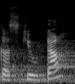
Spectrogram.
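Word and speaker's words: Cuscuta: Answer is कस्क्यूटा, CASCUTA, कैस्क्यूटा बोलो आप, ये कस्क्यूटा, दोनों प्रोनाउंसिएशन इज करेक्ट।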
